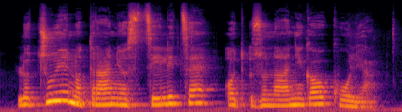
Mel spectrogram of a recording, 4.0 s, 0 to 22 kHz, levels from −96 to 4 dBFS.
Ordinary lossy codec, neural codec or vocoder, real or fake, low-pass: none; none; real; 19.8 kHz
